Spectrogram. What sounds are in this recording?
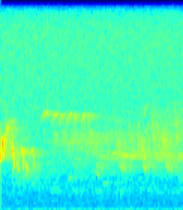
Red-eyed Vireo, Black-capped Chickadee, Ovenbird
